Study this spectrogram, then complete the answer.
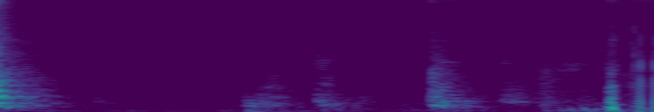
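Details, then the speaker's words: Quiet room in a house, a few irregular hollow thumps and knocks a second or so apart from behind a locked cupboard door; source unknown, never heard before. "I've come around to my elderly neighbors to check a post and I keep hearing a banging in that cupboard does anyone know what it could"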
